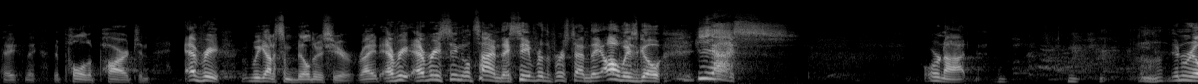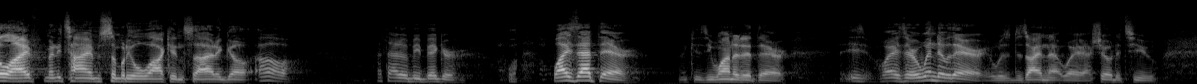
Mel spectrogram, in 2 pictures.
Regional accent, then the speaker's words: North Dakota, United States; also born or lived in Minnesota; I'm from North Dakota. Yeah. And then I lived in Minnesota for 5 years.

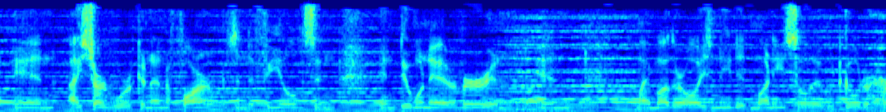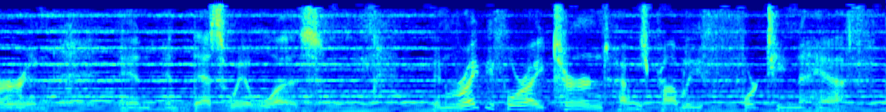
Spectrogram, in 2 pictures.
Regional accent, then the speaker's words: Sioux Falls, South Dakota, United States; if folks don't know me, I'm from Sioux Falls.

